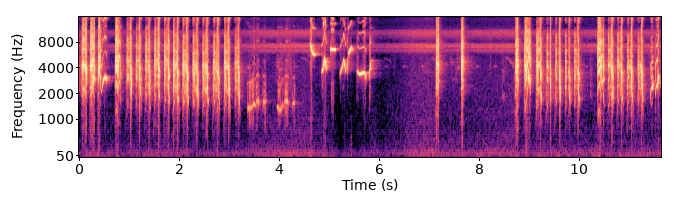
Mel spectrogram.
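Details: Kept Oriental magpie-robin: rapid runs of harsh, scratchy notes repeated several times a second, broken by a short group of twisting whistles, then more harsh rattling series after a silent gap.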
